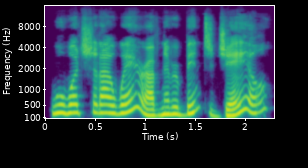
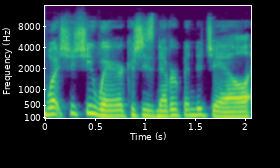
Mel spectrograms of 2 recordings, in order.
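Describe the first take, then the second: First: Put-on higher, lilting Southern belle accent. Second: Said in the usual way. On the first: Wanda to arresting detectives, hammed-up Southern accent. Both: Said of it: "That's my best Southern accent".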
